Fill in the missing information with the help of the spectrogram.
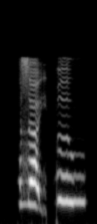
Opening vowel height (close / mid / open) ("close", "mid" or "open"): open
